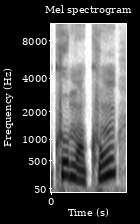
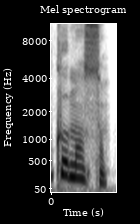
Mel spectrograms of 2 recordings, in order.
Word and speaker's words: commençons: Pour éviter de dire "Nous comments," C prend une petite sédille et devient ça. Ça nous donne nous commençons avec le son s bien doux.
